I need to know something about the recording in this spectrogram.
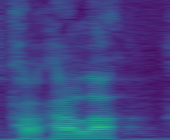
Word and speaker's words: Põhjala: to pronounce this right i think it's pohala and this is their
